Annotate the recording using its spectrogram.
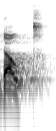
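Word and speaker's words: doubt: डाउट, यानी यहाँ पे बी, टी के से पहले बी आ रहा है तो इसको बोलना है, यानी बी को प्रोनाउंस करना ही नहीं है, डाउट।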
